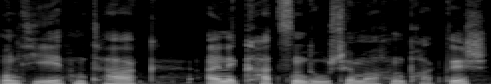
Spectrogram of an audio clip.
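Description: This man speaks at a fairly slow pace. His intonation stays fairly even. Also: dry sound with no echo. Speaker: travel vlogger. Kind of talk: casual vlog chat. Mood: cheerful, relaxed. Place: forest. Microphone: phone near.

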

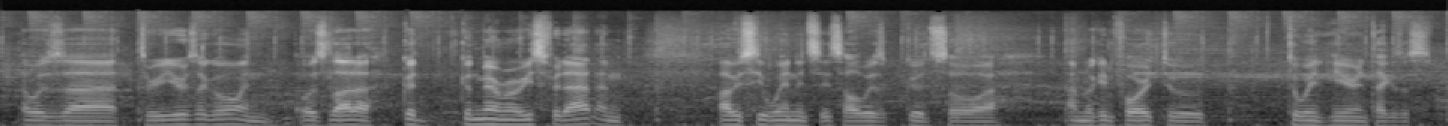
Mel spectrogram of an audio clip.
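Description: Over clear background music, a man with a French-Canadian accent talks at a fairly quick pace in a fairly low voice with ordinary pitch variation and a dry sound with no echo. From Quebec, Canada. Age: 20s. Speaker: hockey goalie. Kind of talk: interview answer.

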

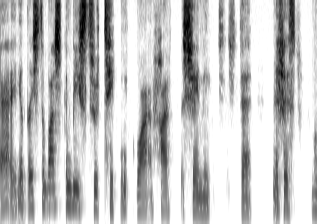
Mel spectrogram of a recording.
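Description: A woman at a moderate pace with ordinary pitch variation, dry sound with no echo against a quiet background. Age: 40s. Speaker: breathing coach. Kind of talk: interview. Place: home room.

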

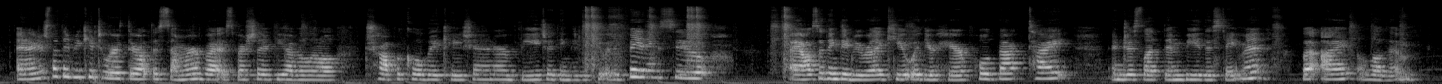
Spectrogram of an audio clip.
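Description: A woman talks at a fairly quick pace with ordinary pitch variation. Audible room echo surrounds her voice. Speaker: fashion vlogger. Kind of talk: casual vlog chat. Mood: cheerful and enthusiastic. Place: home room.

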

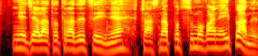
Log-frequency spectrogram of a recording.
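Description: A man with an ordinary speaking voice and a fairly high pitch talks at a moderate pace, recorded very cleanly with a silent background and a dry, close sound with no echo. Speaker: vlogger walking his dog and keeping farm animals. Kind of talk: casual monologue while walking. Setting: outdoors, forest walk with dog. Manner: chatty, relaxed, self-deprecating.

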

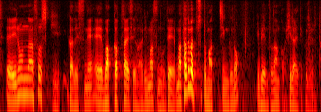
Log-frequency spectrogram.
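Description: Very fast male speech, dark and mellow, with lively intonation and big swings in loudness. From Japan, Hokkaido (Obihiro, Tokachi); Hokkaido, Japan. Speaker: agricultural design company director; guest lecturer. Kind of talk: lecture. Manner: hesitant, many filler sounds. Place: studio. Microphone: lapel.

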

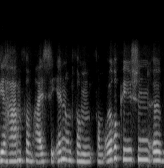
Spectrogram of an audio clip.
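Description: A woman's medium-pitched, plain, everyday voice with fairly even intonation. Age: 60s. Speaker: nursing scientist, professional association president. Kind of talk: podcast interview.

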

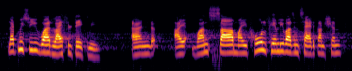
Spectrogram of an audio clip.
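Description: A man's high-pitched voice at a moderate pace, with ordinary pitch variation. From Kashmir, India. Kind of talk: inspirational talk. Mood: earnest, emotional. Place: stage. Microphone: headset.

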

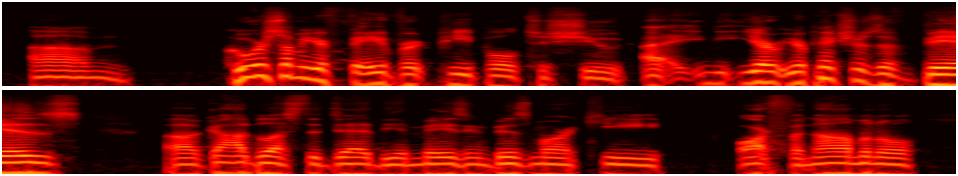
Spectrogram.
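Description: A man's medium-pitched voice at a moderate pace with ordinary pitch variation, in a quiet background with a dry sound and no echo. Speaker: radio show host. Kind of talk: casual interview. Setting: radio studio. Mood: relaxed, admiring. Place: home room. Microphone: studio mic.

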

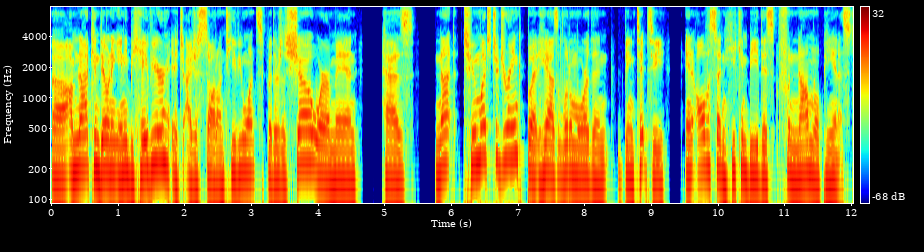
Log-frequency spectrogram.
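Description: This man speaks in a high pitch with ordinary pitch variation. His loudness stays very even. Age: 20s. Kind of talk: casual chat. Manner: animated.

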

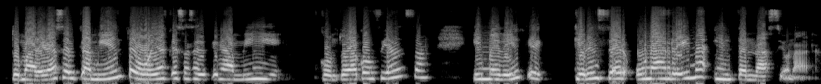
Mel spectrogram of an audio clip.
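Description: Fairly slow speech from a woman, high in pitch with ordinary pitch variation, against a quiet background. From Puerto Rico (Yabucoa), born in Hartford; Puerto Rico. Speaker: artist promoter and pageant queen; guest. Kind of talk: interview, casual chat. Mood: warm, animated. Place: studio. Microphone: lapel.

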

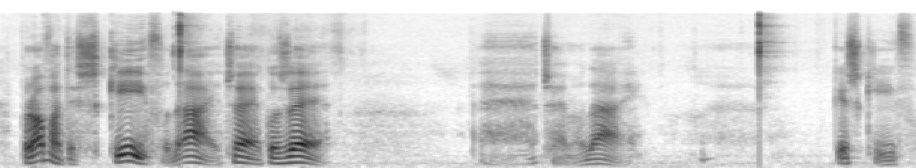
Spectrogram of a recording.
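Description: A man's fairly high voice with vocal fry, lively intonation and big swings in loudness, at a very slow pace over a quiet background. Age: 40s. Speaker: bonsai seller. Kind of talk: casual vlog rant. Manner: animated. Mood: exasperated, mocking rant. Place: studio. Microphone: lapel.

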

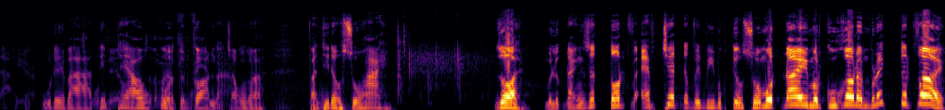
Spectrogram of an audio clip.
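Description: An animated, enthusiastic man at a high pitch, with very wide pitch swings and big swings in loudness, in a dry, close sound with no echo. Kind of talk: live sports commentary on a pool match. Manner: animated, excitable, enthusiastic, praising shots; fast, flowing play-by-play with informal asides to viewers.

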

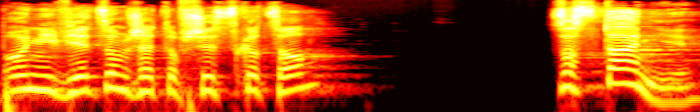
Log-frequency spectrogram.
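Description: Against a quiet background, a high-pitched man speaks very slowly with lively intonation. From Poland. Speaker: pastor. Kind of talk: sermon. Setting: church. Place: church. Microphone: podium.

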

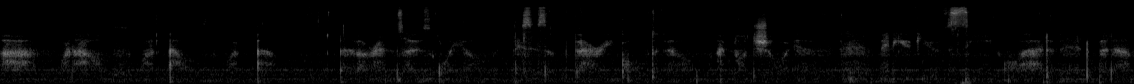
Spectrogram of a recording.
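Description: A soft-spoken woman whispering with long, frequent pauses over noticeable background noise. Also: fairly slow pace. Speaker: vlogger. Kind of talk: casual vlog chat. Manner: soft intimate ASMR whisper. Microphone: webcam.

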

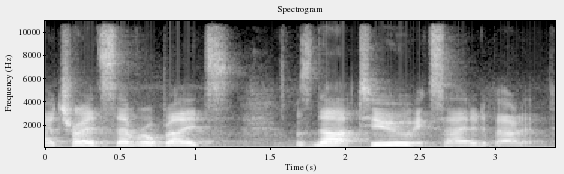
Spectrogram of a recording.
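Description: In a room with audible echo and light background noise, a man speaks at medium pitch and a fairly quick pace, his intonation fairly even. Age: 40s. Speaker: YouTube food reviewer. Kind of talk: casual video review. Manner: casual with frequent fillers. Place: kitchen. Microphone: phone near.

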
